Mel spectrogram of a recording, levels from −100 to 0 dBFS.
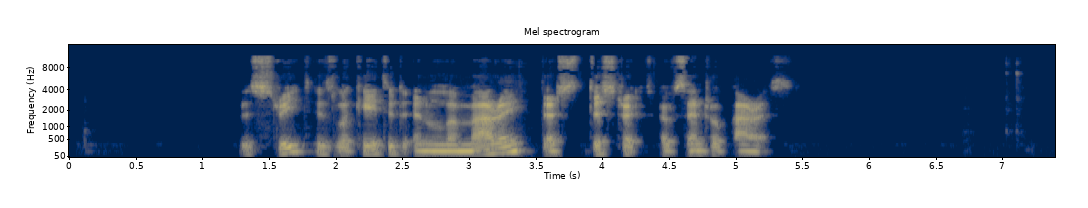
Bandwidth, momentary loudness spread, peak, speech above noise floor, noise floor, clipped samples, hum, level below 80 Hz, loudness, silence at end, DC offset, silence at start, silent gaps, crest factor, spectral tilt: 12 kHz; 12 LU; -10 dBFS; over 58 dB; under -90 dBFS; under 0.1%; none; -70 dBFS; -31 LUFS; 2 s; under 0.1%; 1.3 s; none; 24 dB; -3.5 dB/octave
